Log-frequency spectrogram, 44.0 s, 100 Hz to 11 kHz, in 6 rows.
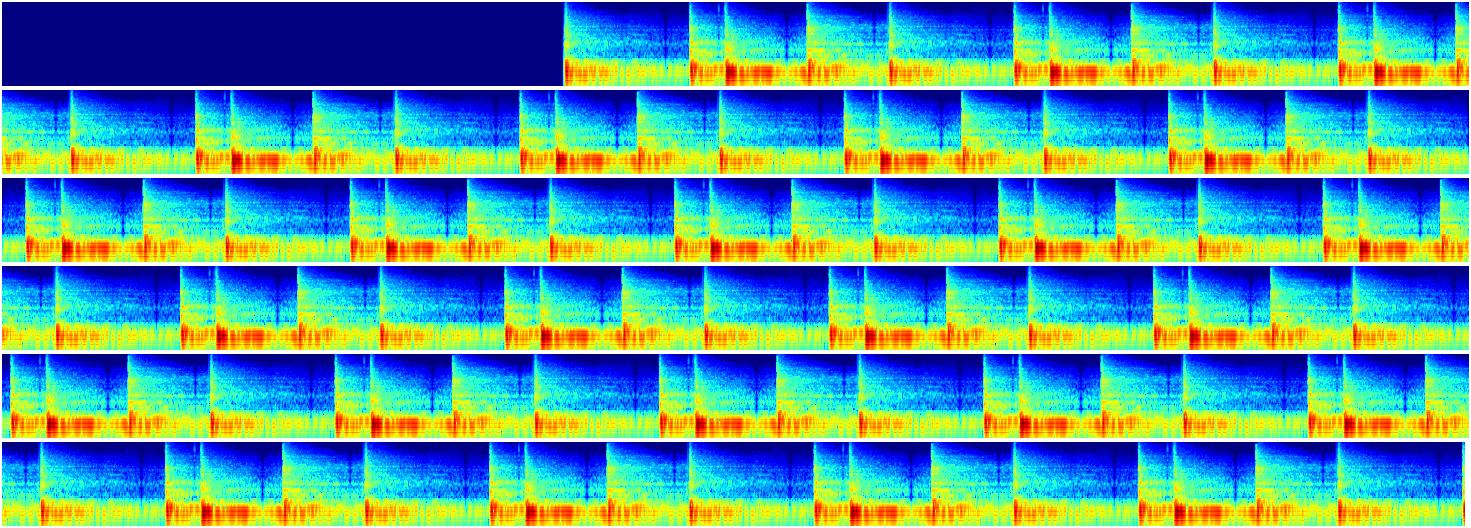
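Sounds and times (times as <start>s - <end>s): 
bongos: 2.8s - 43.9s.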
